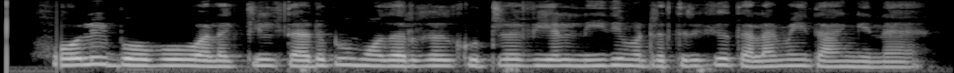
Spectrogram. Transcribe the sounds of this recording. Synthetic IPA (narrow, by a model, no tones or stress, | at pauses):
hoːlɪboːboːʋɐlɐkːɪlt̪ɐɽɯpːɯmɔðɐlɣɐɭkʊʈrɐʋɪjɐlniːðɪmɐʈrɐt̪ːɪrkɯt̪ɐlɐmɐɪt̪aːŋɡɪnɐ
